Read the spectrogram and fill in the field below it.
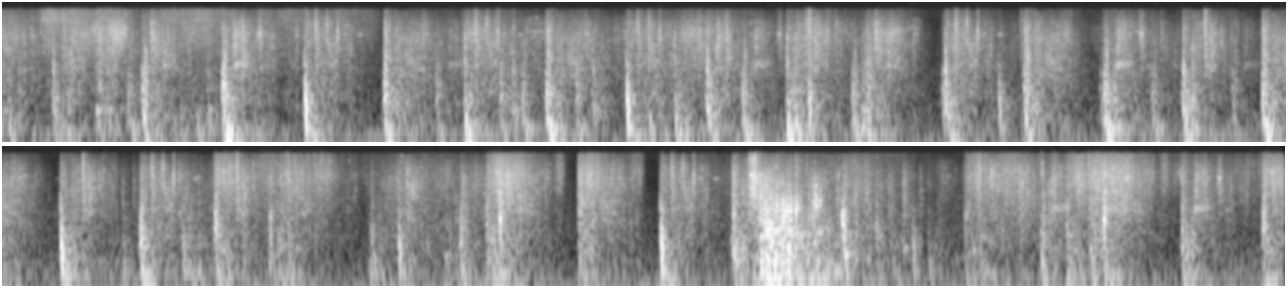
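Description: Armour rattles and clinks with each step.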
